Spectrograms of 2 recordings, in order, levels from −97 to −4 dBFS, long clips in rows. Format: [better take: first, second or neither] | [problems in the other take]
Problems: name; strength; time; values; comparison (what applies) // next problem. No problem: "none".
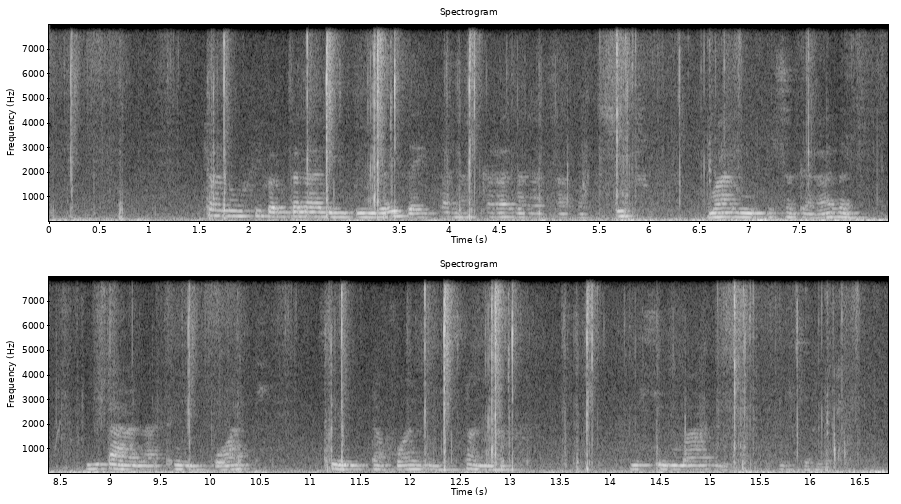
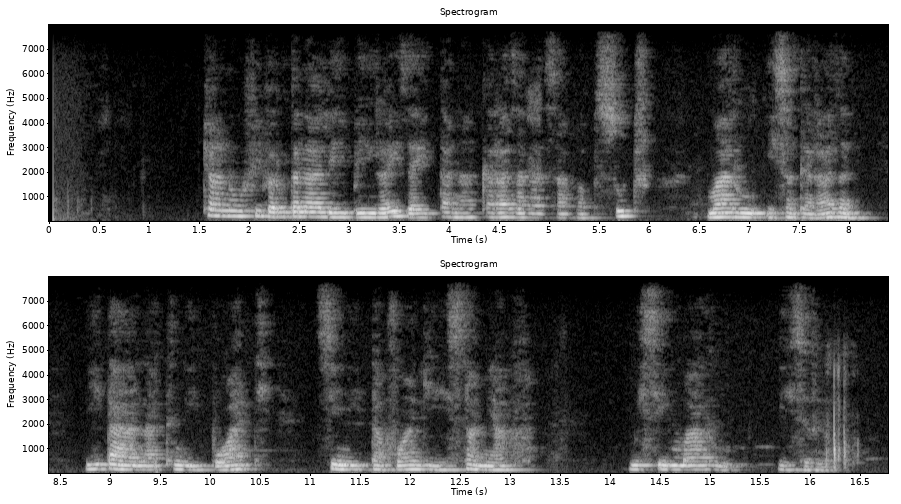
second | background sound (Walk, footsteps); 1 dB above the speech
